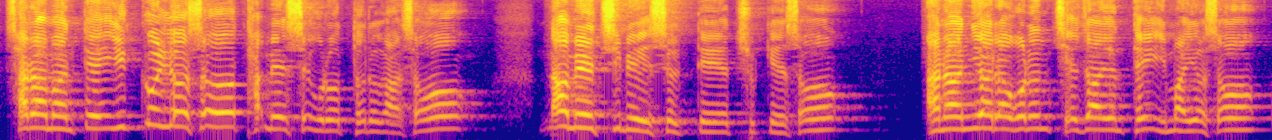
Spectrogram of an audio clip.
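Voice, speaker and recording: High-voiced man preaching slowly. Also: a bit bright. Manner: fervent, emphatic preaching. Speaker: pastor. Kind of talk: sermon.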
